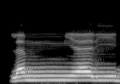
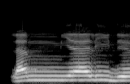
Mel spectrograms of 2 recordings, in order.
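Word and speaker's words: لم يلد: ada di tengah kata dia pengucapannya ringan lam yalid Wam yulad lam yalid Wam yulad paham ya jadi lebih ringan daripada yang Kubro lebih ringan daripada yang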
